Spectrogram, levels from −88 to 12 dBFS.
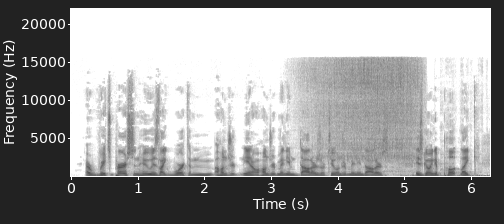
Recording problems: household noises; loud; from 4 s on; 5 dB below the speech

